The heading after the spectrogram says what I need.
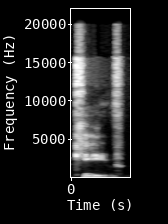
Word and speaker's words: Kiev: uh pro-russian regime in Kiev that's my understanding hi you hear Kiev but I once read where it rhymes with Steve no I've heard but I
